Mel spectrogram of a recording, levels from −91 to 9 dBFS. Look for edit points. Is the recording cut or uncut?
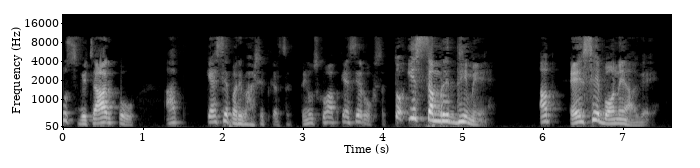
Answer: cut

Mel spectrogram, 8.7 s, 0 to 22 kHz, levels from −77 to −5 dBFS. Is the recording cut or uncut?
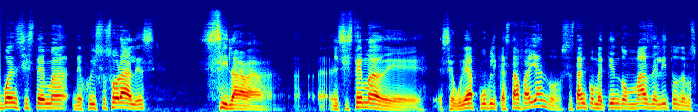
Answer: uncut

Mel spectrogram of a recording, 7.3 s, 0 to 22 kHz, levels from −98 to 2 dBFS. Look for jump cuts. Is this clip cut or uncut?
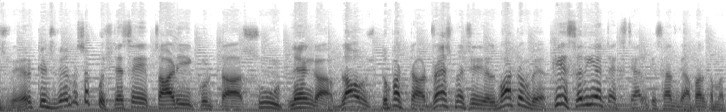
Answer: cut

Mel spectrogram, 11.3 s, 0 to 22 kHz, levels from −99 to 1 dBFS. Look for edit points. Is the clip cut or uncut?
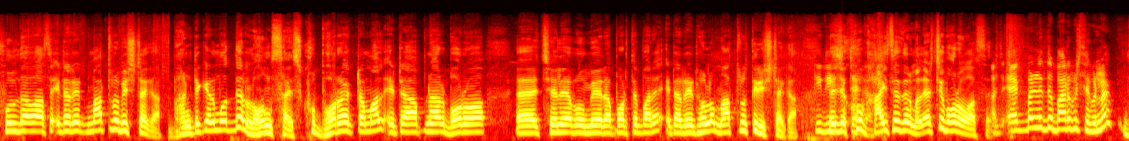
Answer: uncut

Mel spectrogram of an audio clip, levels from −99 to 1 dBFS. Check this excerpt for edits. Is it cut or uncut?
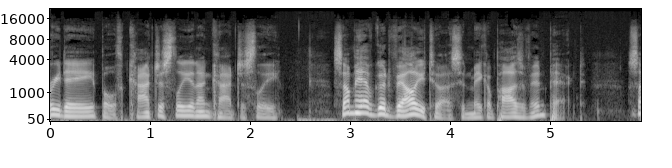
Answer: uncut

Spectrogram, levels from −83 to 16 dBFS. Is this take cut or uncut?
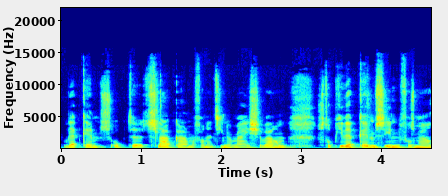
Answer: uncut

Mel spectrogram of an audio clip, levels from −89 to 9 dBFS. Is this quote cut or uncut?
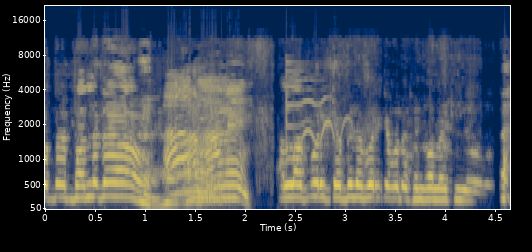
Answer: uncut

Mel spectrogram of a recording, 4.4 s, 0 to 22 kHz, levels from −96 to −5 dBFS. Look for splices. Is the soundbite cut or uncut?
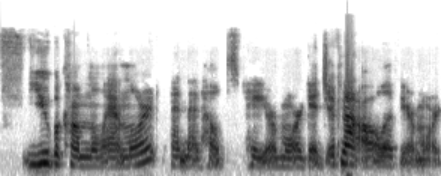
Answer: cut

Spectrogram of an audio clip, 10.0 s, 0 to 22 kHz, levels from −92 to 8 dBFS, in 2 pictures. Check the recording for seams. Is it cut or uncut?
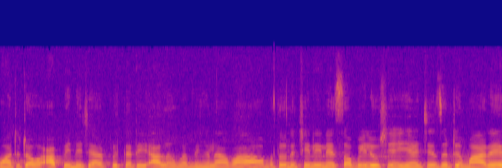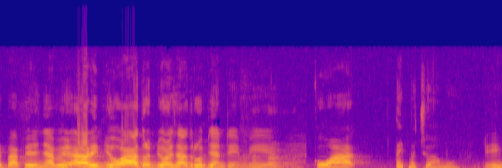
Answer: cut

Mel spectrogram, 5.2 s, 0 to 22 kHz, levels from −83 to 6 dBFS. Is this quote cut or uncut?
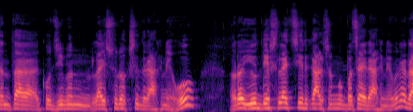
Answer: uncut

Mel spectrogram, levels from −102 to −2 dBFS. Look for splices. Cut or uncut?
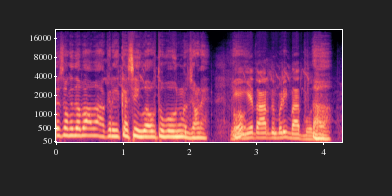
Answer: uncut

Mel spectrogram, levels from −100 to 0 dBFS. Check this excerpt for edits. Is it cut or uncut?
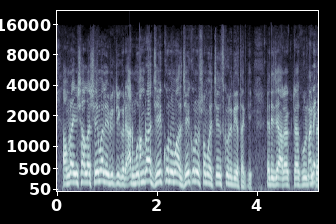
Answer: cut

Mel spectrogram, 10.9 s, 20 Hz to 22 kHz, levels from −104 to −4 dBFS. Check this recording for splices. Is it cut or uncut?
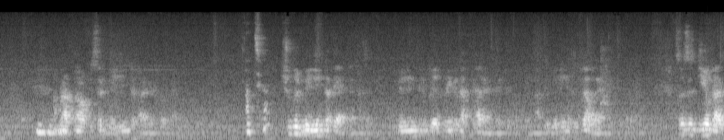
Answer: uncut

